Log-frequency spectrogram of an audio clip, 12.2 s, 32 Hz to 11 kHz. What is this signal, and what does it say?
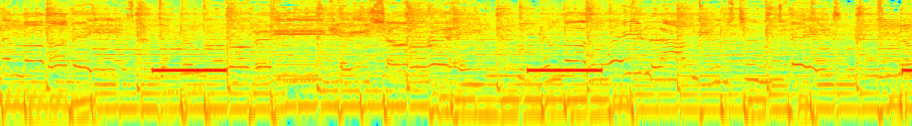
Ringback tone (Europe, 425 Hz), with noise.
